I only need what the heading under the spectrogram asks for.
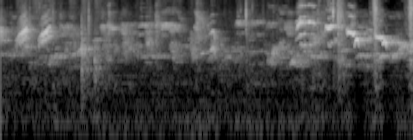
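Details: Male white-rumped shama giving high, thin whistles and scratchy chattering bursts, sharp accented notes near the start and end, with a dry rustle partway through.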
